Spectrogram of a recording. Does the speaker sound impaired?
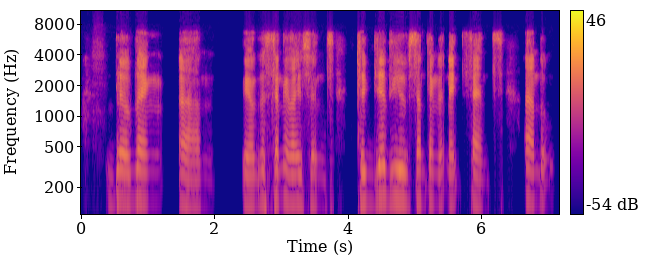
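Yes: spinal muscular atrophy; wheelchair user.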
